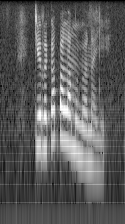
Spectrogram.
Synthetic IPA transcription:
kʼɪrɛkʼapalamʊnwanajɪ

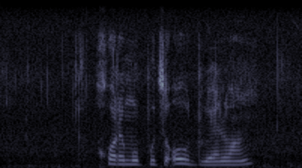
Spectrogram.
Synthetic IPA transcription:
χʊɾɪmʊput͡sɔʔoʊduɛlwaːŋ̩

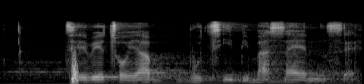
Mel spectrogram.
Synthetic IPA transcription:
t͡sʰebet͡sʼɔjabʊt͡sʼibibasɛn̩ːsɛ̰

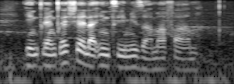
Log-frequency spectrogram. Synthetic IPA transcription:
iǀɛǀɛʃɛlaiːnt͡sʼimizamafaːma

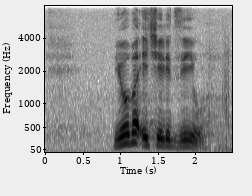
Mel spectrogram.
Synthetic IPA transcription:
jɔβaʔit͡ʃʰiɺid͡ziːwɔ̰

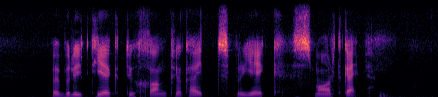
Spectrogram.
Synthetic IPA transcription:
b̥əbliutʰiəktuχɐŋkləkɦəjtsprujɛksmɑːrtkəjp

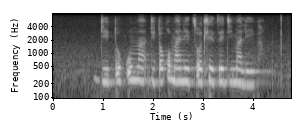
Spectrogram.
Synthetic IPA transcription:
ditʼɔkʼɔmanet͡sʼɔt͡ɬʰet͡sʼedimalɪːba

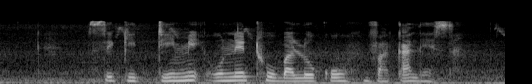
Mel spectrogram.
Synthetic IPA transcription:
siɡ̥ʱid̥ʱimiunetʰuɓalokʼuvakʼaliːsḁ

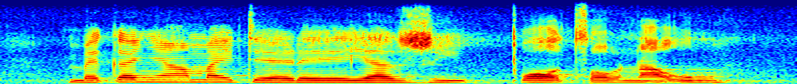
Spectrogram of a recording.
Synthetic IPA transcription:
mbɛkʼaɲamaitʼɛɺɛjazʷipʼɔt͡sʼɔnau

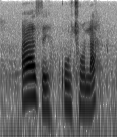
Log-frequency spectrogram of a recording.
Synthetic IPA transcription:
azɛkʼut͡ʃʰɔla

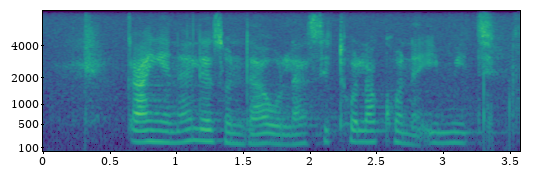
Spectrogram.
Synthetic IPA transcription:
k̬ʼaɲɛnalɛzɔndʱawɔlasitʰɔlakʰɔna̰ʔimiːtʰi̥

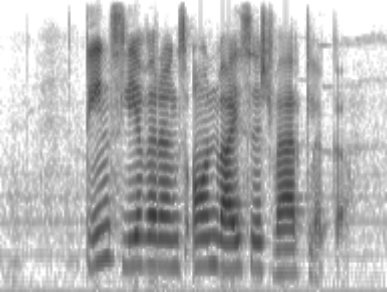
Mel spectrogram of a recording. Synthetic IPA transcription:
tinsliəvəɾəŋsɑːnvəjsərsværklə̰kə̰

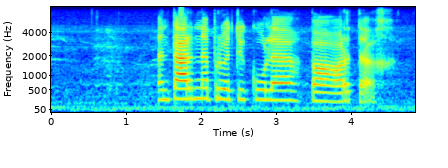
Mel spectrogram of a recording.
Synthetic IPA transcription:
ʔəntærnəpruətukɔləb̥əɦɐrtə̰χ

